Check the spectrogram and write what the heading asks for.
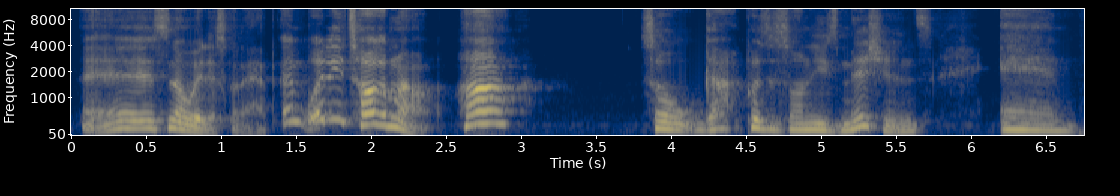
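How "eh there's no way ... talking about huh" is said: high-pitched disbelieving objection; incredulous protest. Acted. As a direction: rise into a baffled, loud "huh?". Acting out reaction to impossible mission.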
